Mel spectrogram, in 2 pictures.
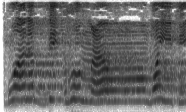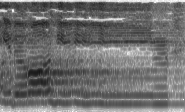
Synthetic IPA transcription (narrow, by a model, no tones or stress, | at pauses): waʔanabːɪʔhʊmʕand̪ˤɑjfɪʔɪbɾɑːɦiːiː | m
